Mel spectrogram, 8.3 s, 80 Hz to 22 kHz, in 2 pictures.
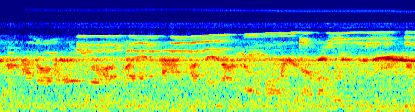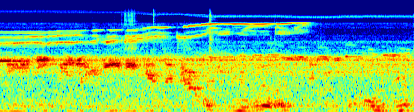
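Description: Loudspeaker audio of a homemade QRP transceiver being tuned down the 80 m band in lower sideband: hiss, whistling tones that step and glide in pitch, and snatches of garbled sideband voices.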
